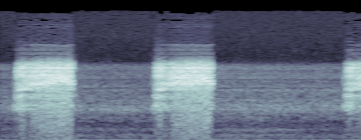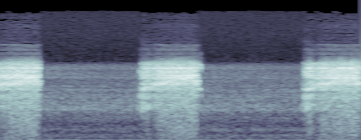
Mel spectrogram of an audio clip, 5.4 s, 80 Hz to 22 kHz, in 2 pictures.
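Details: Owl filmed on a live cam at 7:24 PM on October 18, 2015, while a rat is brought to the female, who gulps it down and settles to sleep. Five coarse, breathy screeches of about half a second recur at slightly uneven intervals.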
